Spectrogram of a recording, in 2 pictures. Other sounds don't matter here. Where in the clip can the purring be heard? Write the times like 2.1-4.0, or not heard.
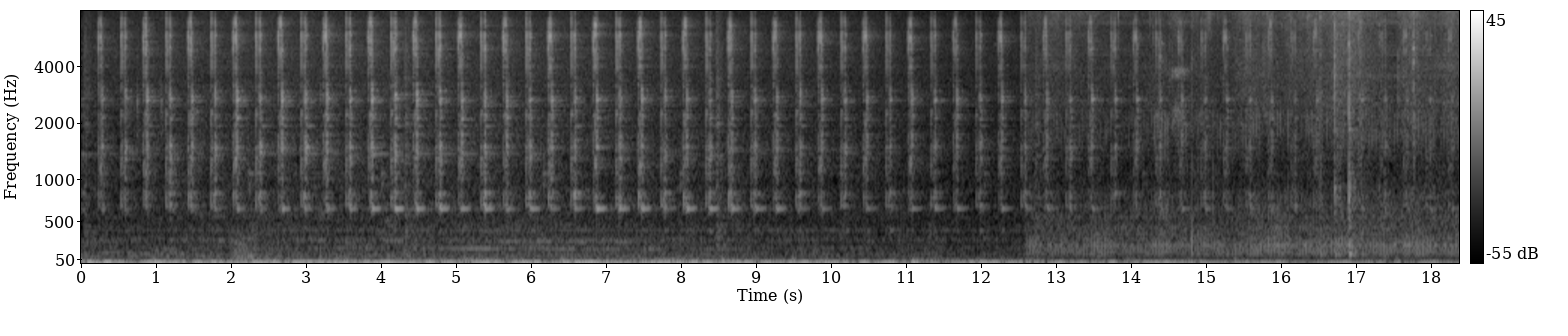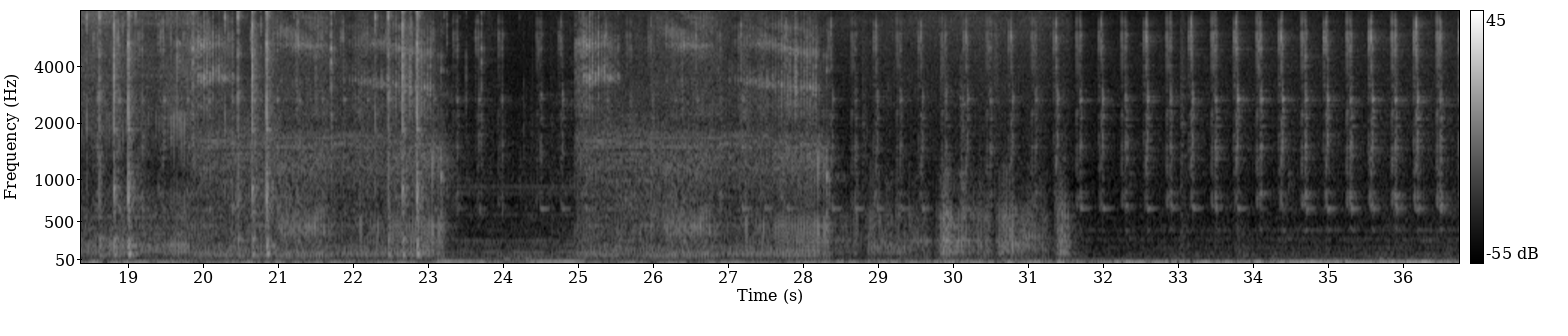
12.6-31.6.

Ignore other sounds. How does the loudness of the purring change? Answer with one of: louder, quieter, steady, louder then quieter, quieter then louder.
steady.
